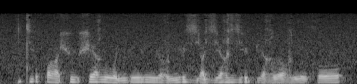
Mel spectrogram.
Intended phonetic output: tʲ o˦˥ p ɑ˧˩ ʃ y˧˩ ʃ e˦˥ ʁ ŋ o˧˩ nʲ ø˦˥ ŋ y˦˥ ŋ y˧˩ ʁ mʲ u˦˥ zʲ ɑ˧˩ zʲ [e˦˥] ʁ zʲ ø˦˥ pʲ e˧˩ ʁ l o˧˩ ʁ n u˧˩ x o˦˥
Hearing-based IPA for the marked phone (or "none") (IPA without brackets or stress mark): e˦˥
